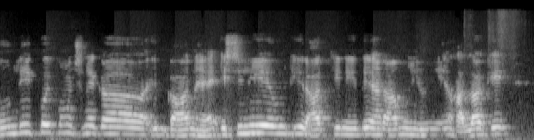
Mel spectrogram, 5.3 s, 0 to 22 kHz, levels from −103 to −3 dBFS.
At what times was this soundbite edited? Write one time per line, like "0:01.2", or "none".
none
